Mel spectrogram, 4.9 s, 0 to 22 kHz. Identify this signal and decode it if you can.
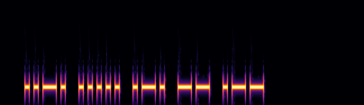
Morse code, heard as a keyed tone, about 21 wpm, 700 Hz. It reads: F5RMW
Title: DXCC-100 Call Signs - 5 Characters - 20wpm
